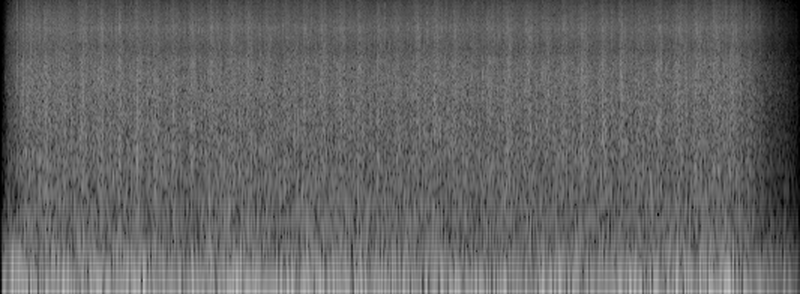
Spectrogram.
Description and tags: Shaking a small quince tree by the trunk.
